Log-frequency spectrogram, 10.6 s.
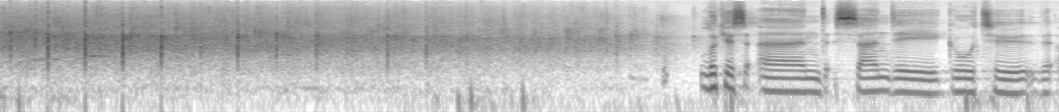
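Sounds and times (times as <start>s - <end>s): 
audience cheering: 0.0s - 6.8s
speech: 7.0s - 10.5s.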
